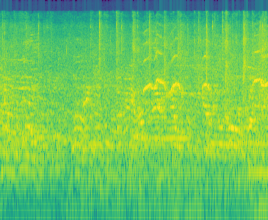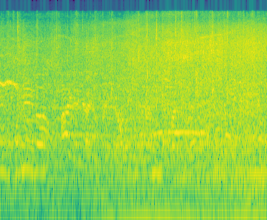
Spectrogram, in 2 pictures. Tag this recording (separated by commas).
Truck, Vehicle, Speech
